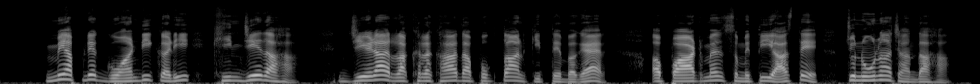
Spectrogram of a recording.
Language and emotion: Dogri, disgusted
